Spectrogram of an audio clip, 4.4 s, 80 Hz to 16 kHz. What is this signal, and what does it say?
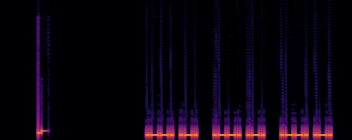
Morse code, heard as a keyed tone, about 39 wpm, 700 Hz. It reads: PR PR PR
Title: Multi-letter Phonemes Repeated 3x 40wpm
